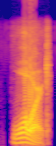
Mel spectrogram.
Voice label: "wart", American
